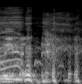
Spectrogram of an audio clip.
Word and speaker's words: Lehman: lehmann is that right is that how you pronounce it layman or lehman however you'd like to say it but lehman mean lehman is correct cool so do you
